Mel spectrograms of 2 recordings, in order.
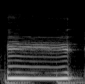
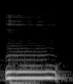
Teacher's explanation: U, la langue touche les dents. OU, je recule la langue ne touche pas les dents. Et c'est ça la différence, vous devez bouger la langue.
